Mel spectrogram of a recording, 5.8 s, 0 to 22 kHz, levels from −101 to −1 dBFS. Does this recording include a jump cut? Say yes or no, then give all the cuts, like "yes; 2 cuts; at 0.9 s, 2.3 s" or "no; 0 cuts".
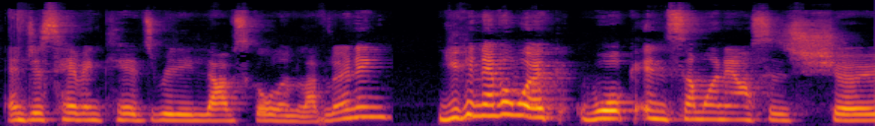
yes; 1 cut; at 2.6 s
